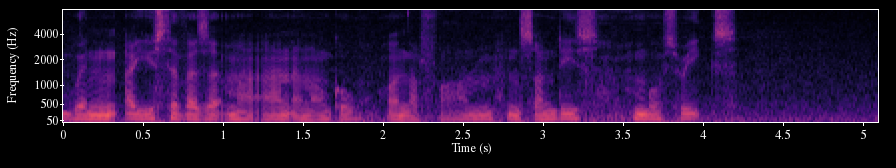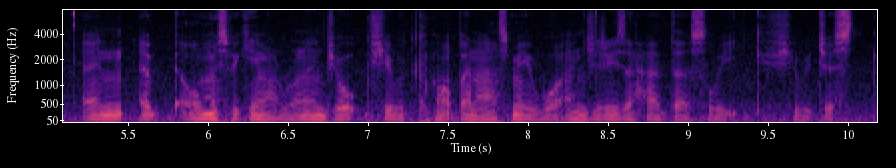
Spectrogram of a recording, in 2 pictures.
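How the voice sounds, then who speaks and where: A man with a Scottish accent, fairly low-pitched, flat and monotone, at a fairly quick pace. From Scotland. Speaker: vlogger. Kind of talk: personal testimony. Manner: halting.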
